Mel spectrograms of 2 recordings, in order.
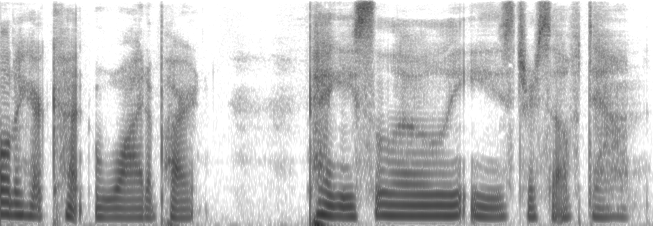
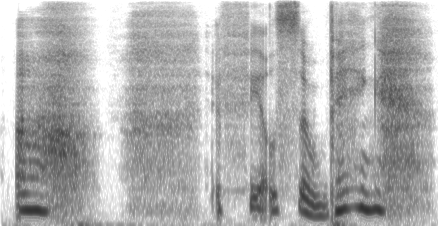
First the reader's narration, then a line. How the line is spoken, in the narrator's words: Peggy gasped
